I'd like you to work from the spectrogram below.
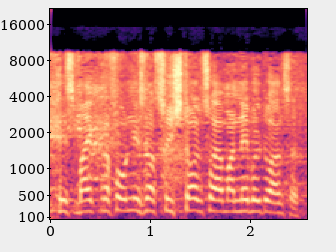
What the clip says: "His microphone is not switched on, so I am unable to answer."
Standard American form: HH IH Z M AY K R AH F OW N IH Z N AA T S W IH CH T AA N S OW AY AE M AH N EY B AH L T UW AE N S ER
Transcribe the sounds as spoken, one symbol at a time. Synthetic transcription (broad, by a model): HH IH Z M AY K R AH F OW N IH Z N AA T S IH S T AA L S OW AY M AH N EY B AH L T UW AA N S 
